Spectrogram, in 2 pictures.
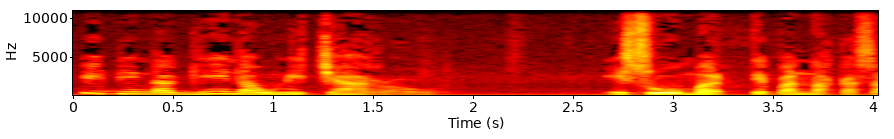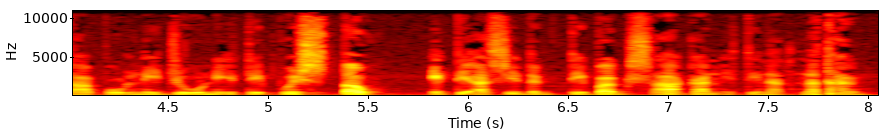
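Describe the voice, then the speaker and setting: Older male actor as family man, husky voice, mid pitch with lively swings, everyday drama talk. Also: moderate pace, heavily acted. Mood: conversational, earnest. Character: older father chatting about family and business.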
